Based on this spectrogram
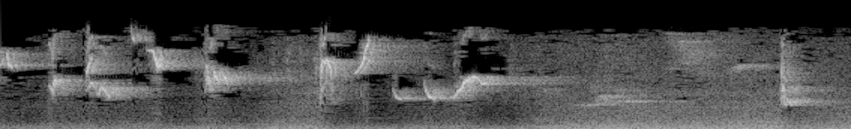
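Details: Orange-headed thrush, a strong-singing cage bird, giving loud high whistled phrases with rising and falling slurs, about a dozen short notes in the first three seconds, then quieter single notes over faint background hiss.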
